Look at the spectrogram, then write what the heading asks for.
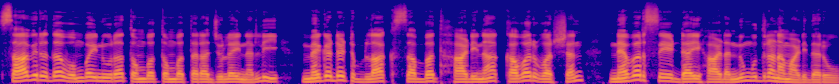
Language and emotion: Kannada, neutral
